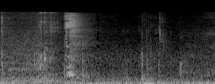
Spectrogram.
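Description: Small plastic Lego motorbike moved over a wooden tabletop: a few short scrapes and knocks, the clearest a little under a second in.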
